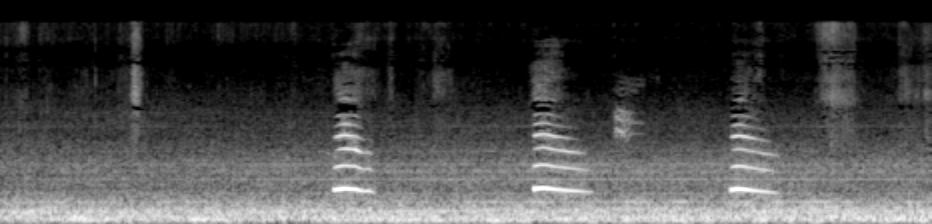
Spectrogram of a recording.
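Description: A cat meowing three times, about two seconds apart. Each meow is short and falls slightly in pitch, over a steady low background noise.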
